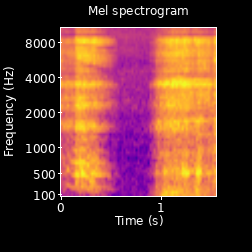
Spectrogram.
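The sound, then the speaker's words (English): Two slow, strained breaths from a person, one in and one out, with a raspy, whistling wheeze and a brief quiet gap between them, fairly loud. “And like when I breathe, like this is me breathing.”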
